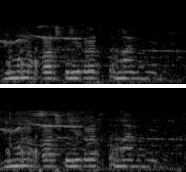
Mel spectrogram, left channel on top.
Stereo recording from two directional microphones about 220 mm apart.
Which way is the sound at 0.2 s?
50° left (ahead or behind).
